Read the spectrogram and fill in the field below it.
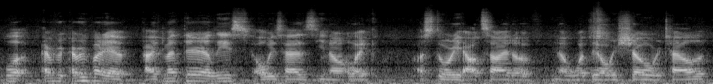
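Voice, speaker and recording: A man's voice: mid-range voice, flat delivery, brisk, gravelly, background noise. A nineteen-year-old man, talking casually and a little hesitantly on a panel. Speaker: youth volunteer organizer.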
